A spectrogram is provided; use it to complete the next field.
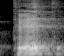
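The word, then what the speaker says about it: ט: Okay, Tet sound like T, Ta. Okay, so Bet, Kof, Reish, Boker, Tov, Tet, and then the full cholam we already see, and the Vet.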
